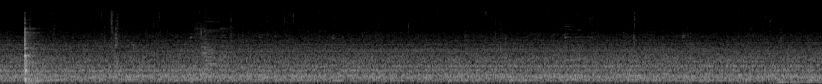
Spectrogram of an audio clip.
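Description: Shredded cabbage drops into a pan and sizzles loudly.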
